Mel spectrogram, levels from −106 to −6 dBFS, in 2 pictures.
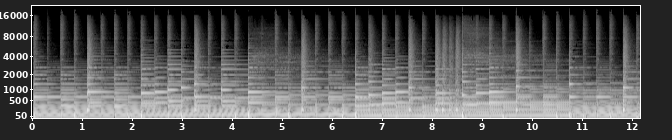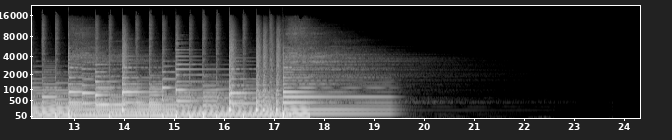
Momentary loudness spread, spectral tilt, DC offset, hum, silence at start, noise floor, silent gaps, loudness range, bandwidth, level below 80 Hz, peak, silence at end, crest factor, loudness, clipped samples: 4 LU; -7.5 dB/octave; under 0.1%; none; 0 s; under -90 dBFS; none; 3 LU; 13.5 kHz; -32 dBFS; -6 dBFS; 4.95 s; 20 dB; -26 LUFS; under 0.1%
